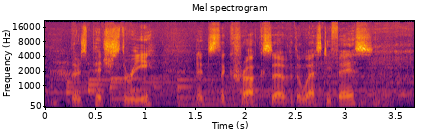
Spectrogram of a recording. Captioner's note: wind hissing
